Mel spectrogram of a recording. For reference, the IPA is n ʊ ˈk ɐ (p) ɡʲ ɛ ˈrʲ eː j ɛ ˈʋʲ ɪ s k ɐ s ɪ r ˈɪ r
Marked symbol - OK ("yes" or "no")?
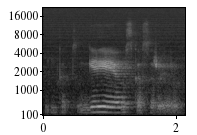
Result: no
